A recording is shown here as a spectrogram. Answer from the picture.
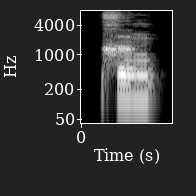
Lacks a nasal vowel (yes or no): yes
